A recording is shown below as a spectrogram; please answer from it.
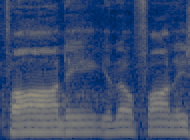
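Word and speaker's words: Fani: including local Das and local attorney generals and fonnie faie you know fonnie spelled f a ni I my name is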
